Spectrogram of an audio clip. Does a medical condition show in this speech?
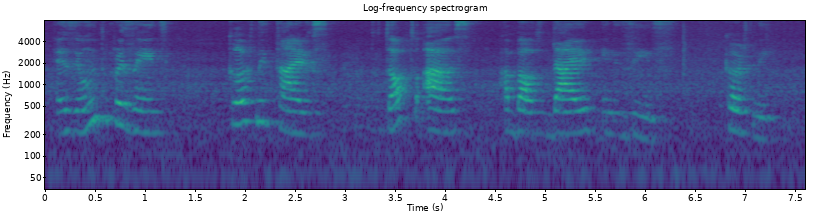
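No.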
